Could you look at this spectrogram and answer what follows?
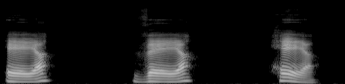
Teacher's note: quando o ER for tônico e estiver no fim da palavra, vai soar como ea ou eia em português. Você pode pronunciar com um i no meio ou não.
